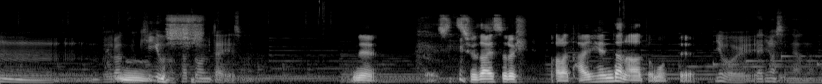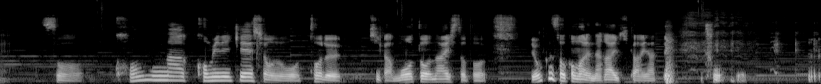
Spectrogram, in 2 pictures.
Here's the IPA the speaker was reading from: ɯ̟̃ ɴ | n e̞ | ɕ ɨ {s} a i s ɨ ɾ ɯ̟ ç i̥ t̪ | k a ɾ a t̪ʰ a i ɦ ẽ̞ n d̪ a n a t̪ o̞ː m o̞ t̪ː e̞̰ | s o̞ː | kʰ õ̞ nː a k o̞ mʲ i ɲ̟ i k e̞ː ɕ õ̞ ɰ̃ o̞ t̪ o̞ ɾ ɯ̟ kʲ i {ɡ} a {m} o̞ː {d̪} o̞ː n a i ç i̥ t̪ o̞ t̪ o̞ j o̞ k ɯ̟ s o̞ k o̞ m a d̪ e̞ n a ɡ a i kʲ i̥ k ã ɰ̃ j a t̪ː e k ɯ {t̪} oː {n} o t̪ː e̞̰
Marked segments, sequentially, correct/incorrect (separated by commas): incorrect, correct, correct, incorrect, correct, incorrect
